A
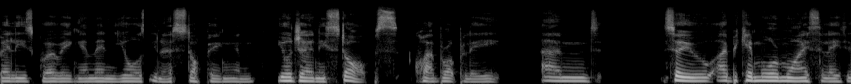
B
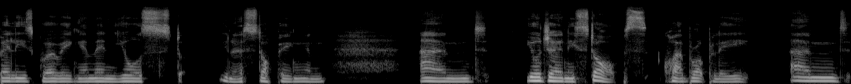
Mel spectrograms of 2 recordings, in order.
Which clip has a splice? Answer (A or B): A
